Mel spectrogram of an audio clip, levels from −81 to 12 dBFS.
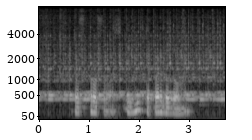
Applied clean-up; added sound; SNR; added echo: none; Wind chime; 3 dB; none.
